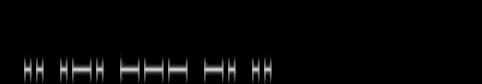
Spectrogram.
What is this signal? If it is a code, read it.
Morse code, heard as a keyed tone, about 20 wpm, 700 Hz. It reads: IRONI
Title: Build A Word - 5 Letters At A Time - 10-Letter Words - 20wpm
